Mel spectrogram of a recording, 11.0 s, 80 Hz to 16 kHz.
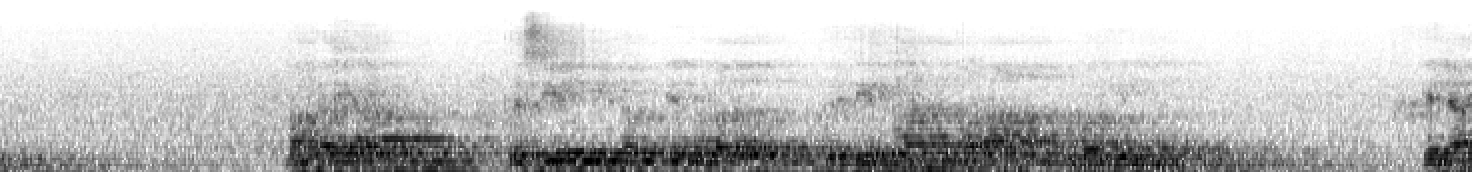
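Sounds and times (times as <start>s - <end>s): microphone background hiss: 0.0s - 11.0s
man chanting: 10.5s - 11.0s.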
